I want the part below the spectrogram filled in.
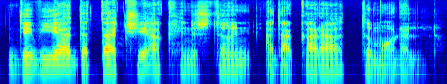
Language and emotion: Kashmiri, neutral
